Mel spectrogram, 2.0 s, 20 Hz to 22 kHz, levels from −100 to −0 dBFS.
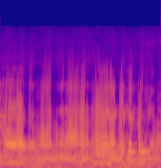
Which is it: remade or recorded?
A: remade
